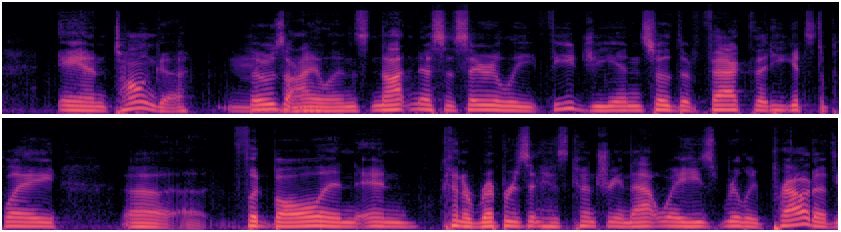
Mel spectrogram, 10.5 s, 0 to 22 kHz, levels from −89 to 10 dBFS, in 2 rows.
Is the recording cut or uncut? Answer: uncut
